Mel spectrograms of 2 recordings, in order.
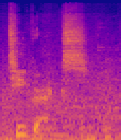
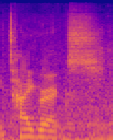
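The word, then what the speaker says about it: Tigrex: for that title is the Tigress. Some people say Tigris. Uh, it's up to you how you want to pronounce it.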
